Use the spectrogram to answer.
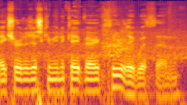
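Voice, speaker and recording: Noticeable background noise runs under a man speaking with an American accent and fairly even intonation. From US South. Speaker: gaming YouTuber. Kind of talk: gameplay commentary. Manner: casual, conversational.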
